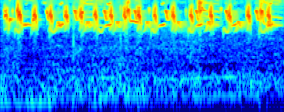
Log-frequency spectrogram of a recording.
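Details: A dark-necked tailorbird repeats loud, high, slurred chip notes about four times a second, each note bending sharply, in a short energetic bout.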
